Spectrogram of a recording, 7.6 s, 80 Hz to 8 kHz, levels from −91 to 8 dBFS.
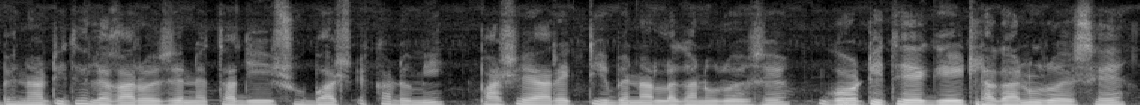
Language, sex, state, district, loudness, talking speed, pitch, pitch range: Bengali, male, Assam, Hailakandi, -17 LUFS, 120 wpm, 150 Hz, 145-160 Hz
